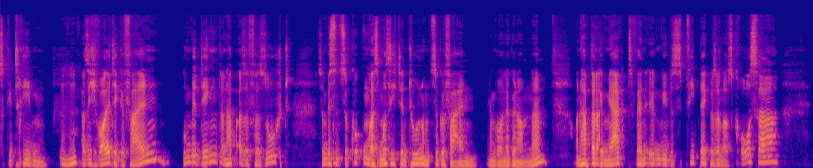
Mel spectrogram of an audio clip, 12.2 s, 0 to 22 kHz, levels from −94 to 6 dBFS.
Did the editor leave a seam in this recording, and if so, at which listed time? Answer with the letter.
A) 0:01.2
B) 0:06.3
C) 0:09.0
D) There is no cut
C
